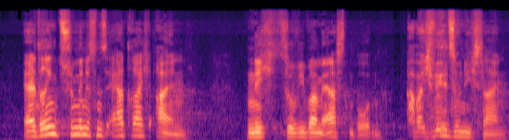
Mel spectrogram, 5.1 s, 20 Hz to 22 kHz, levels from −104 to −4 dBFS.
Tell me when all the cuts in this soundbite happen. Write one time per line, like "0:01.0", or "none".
0:04.0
